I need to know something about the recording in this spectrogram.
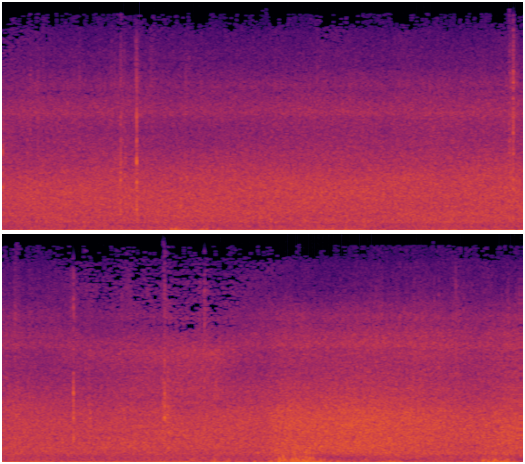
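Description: Steady rush of a shallow river running over stones, with wind rumbling on the microphone and a gust swelling about ten seconds in.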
